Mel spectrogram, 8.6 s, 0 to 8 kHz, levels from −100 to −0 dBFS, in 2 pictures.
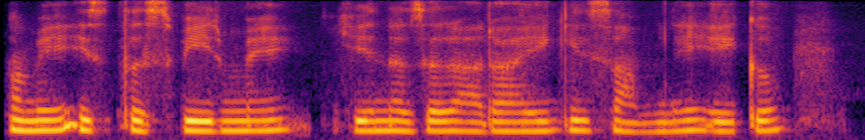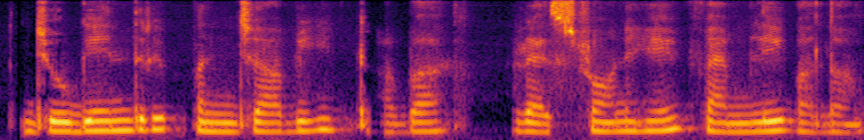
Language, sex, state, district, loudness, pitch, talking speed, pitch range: Hindi, female, Madhya Pradesh, Bhopal, -18 LUFS, 205 Hz, 130 wpm, 195-215 Hz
